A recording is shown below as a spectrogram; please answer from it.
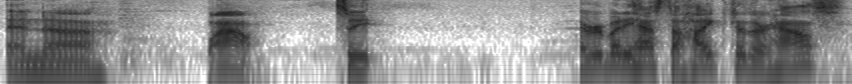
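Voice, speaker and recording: This unhurried voice belongs to a fifty-something American man hosting a video call interview from his home studio over a headset. Slightly high, a bit bright, clear and resonant, with no room sound, he comes across as enthusiastic, exclaiming and laughing often.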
